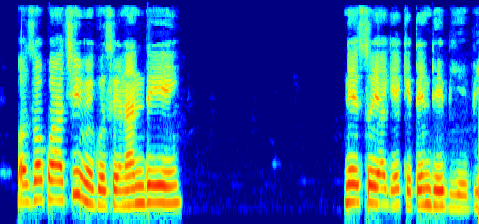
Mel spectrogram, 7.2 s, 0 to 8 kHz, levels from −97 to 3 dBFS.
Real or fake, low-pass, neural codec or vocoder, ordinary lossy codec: real; 7.2 kHz; none; AAC, 32 kbps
